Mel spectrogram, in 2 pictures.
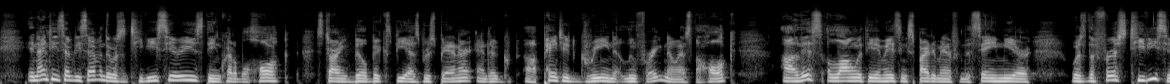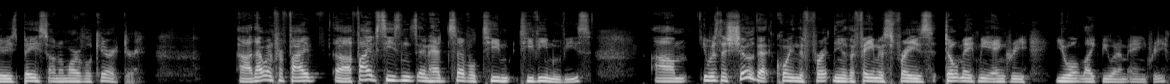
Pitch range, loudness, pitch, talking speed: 135-165 Hz, -18 LUFS, 150 Hz, 220 wpm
